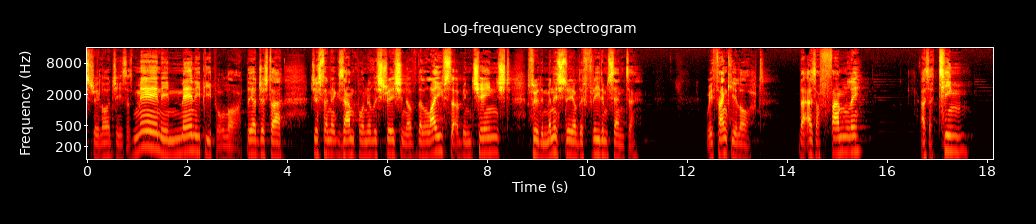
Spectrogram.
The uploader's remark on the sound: Recorded at freedomcentre church, Preston on Sunday 10th November 2019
